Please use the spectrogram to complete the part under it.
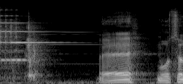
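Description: A man speaks gruffly into a telephone.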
